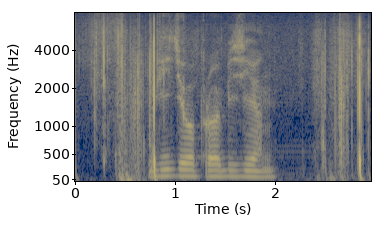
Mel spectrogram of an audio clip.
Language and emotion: Russian, neutral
